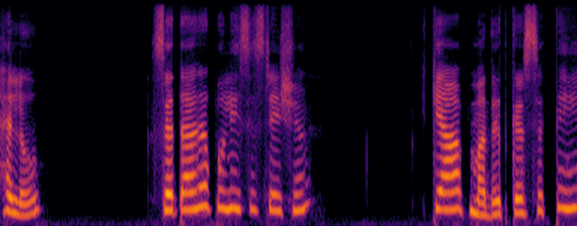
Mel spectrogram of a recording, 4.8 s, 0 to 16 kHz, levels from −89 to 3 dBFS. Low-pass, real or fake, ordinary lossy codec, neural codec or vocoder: 14.4 kHz; fake; none; codec, 44.1 kHz, 2.6 kbps, SNAC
